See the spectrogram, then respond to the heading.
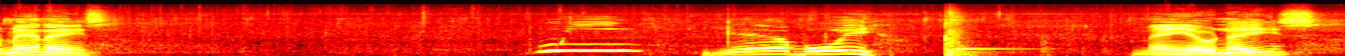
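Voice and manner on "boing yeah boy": silly high boing. Real, not acted. Playful sound effect.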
